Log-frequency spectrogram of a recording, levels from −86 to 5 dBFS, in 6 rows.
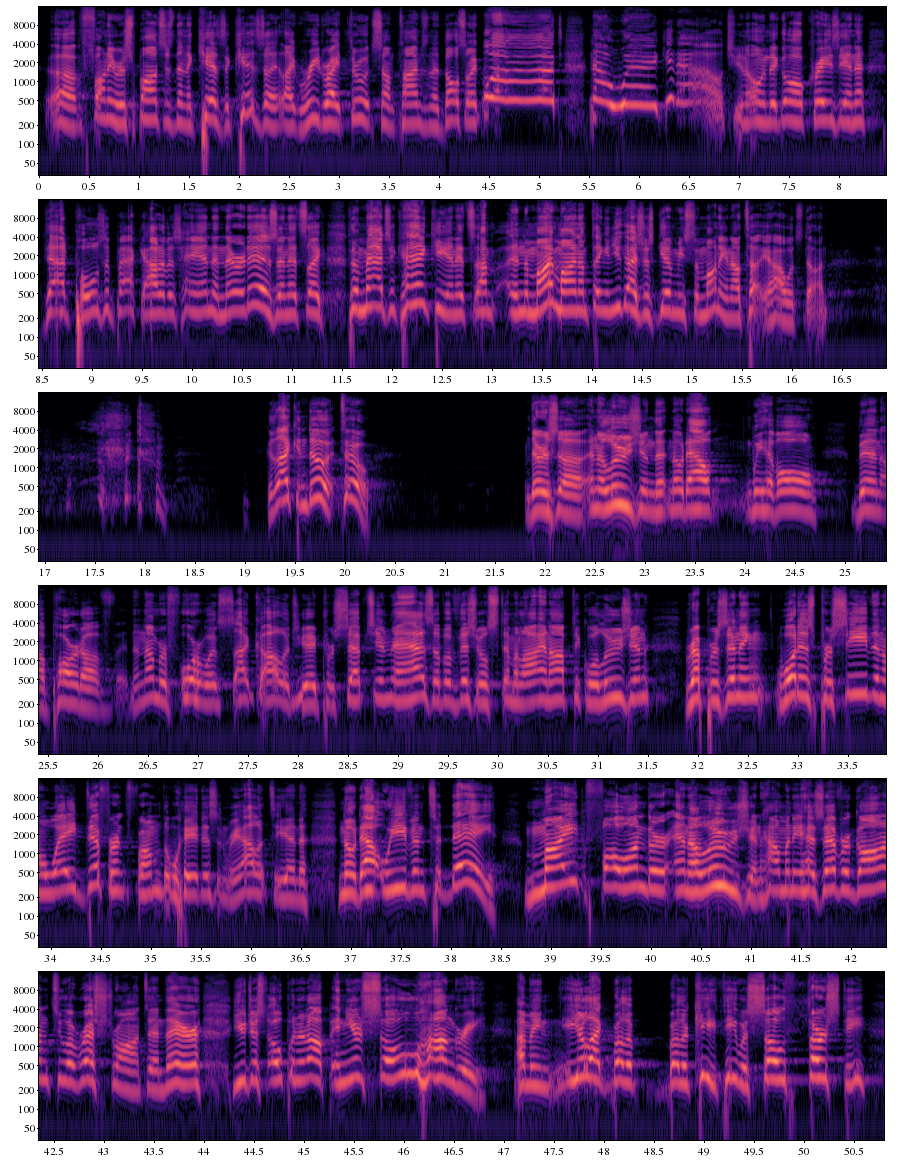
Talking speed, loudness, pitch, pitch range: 195 wpm, -28 LUFS, 250 Hz, 220-280 Hz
